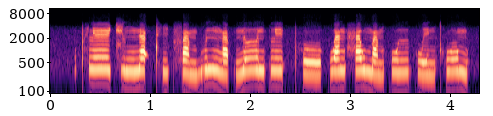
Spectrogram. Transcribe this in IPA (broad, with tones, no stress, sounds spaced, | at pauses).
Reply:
pʰ l ɛː˥˩ t͡ɕ ɯ˧ ŋ n a˦˥ ʔ tʰ i˨˩ ʔ f a˩˦ m b u˥˩ n ŋ a˨˩ p̚ n ɤː˥˩ n p l e˥˩ ʔ pʰ oː˨˩ k w a˥˩ ŋ h a˥˩ w m a˩˦ m k w ɯː˦˥ k w e˨˩ n kʰ w o˥˩ m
